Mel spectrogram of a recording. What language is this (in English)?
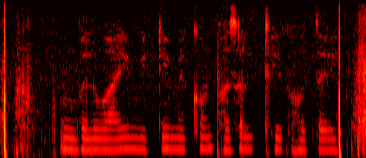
Magahi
